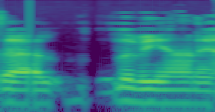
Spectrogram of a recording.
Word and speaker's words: Ljubljana: He's Slovenian, and it's Ljubljana.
